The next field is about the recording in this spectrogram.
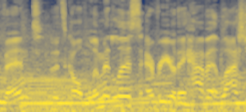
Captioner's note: engine revs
